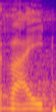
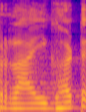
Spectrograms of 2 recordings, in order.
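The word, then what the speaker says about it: right: ये देखिए इसका सही उच्चारण हो गया। राइट पढ़ना है। अगर इसे आप रायघट इस तरीके से पढ़ते तो गलत हो जाता कि नहीं?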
